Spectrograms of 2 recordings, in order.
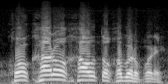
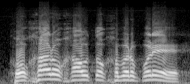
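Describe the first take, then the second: First: Said in the usual way. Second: ખોખારો drawn out slowly and weighted; slow emphatic recital. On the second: Acted. Comedian to audience, repeating the punchline slowly.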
